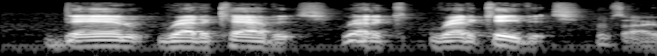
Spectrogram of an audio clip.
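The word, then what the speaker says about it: Radakovich: Dan Radikevich. I'm sorry, Radikevich.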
